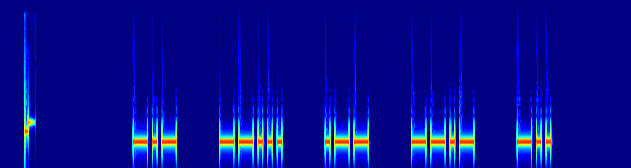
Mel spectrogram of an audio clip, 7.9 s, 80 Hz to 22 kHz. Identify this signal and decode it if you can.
Morse code, heard as a keyed tone, about 20 wpm, spaced as for 11 wpm, 700 Hz. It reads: K7WQD
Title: USA Call Signs - 5 Characters - 3x Character Spacing - 20wpm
